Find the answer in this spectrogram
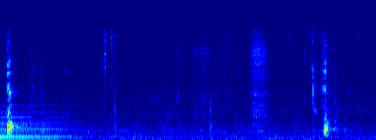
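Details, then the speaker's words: TV sitcom scene (King of Queens) in which a character has the hiccups: two sharp, abrupt hiccups, the first over soft background music. "You got the hiccups. What gave me away? The hiccups?"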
